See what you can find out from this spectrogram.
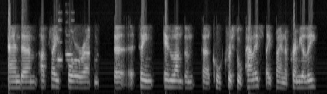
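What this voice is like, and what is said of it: London English accent. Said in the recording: “you can probably gather from my accent that I was born and raised in London, England”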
